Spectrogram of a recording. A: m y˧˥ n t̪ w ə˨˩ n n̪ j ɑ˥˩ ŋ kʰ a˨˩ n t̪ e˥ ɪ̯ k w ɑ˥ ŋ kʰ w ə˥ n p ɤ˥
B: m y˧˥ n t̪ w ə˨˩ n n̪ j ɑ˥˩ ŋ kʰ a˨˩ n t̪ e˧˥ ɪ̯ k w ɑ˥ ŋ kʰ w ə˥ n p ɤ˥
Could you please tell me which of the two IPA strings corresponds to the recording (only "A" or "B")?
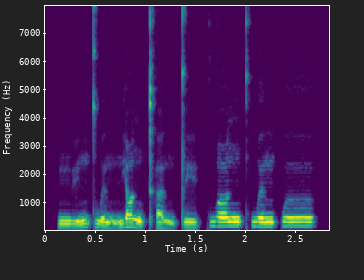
B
